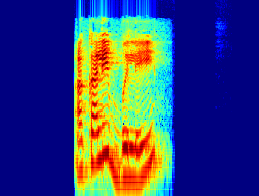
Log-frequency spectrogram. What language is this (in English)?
Belarusian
